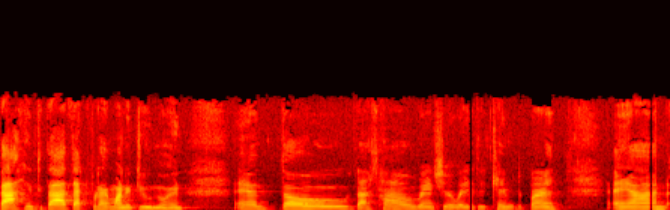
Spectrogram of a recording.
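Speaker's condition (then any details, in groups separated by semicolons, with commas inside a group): Deaf and hard of hearing; since childhood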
